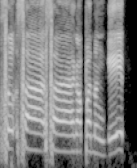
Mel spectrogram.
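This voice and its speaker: A young woman telling a story in casual chat with friends, animated, laughing and acting out shouts. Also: sits high, measured pace, dry recording. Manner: animated, laughs often, acts out shouts and voices in her stories. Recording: noticeable background noise.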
